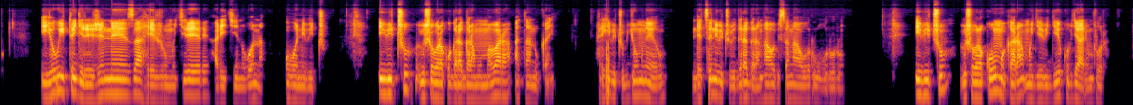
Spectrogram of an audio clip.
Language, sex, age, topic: Kinyarwanda, male, 18-24, government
